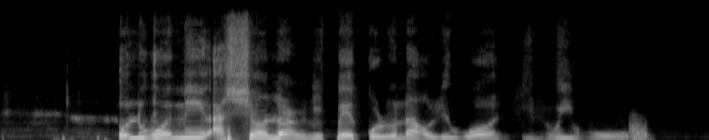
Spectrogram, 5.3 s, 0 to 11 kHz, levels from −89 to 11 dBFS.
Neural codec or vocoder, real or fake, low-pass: autoencoder, 48 kHz, 32 numbers a frame, DAC-VAE, trained on Japanese speech; fake; 9.9 kHz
